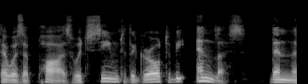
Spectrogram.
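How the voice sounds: Pitch moves in an ordinary way through a natural reading voice. The surroundings are quiet.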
